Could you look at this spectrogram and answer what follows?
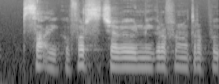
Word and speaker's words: Psycho: Dottore, please, non pronunci la P di Psycho Mantis. Psycho, forse c'avevo il microfono troppo vicino. Psycho Mantis.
